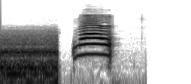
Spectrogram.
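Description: A kitten meows once.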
